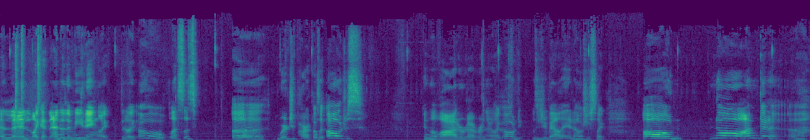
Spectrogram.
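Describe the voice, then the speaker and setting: In a Minnesotan accent, a woman speaks at a fairly quick pace with a fairly high voice and very wide pitch swings. Her loudness swings widely, and she takes long, frequent pauses. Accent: Minnesota. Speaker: comedian. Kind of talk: casual chat. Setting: home living room.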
